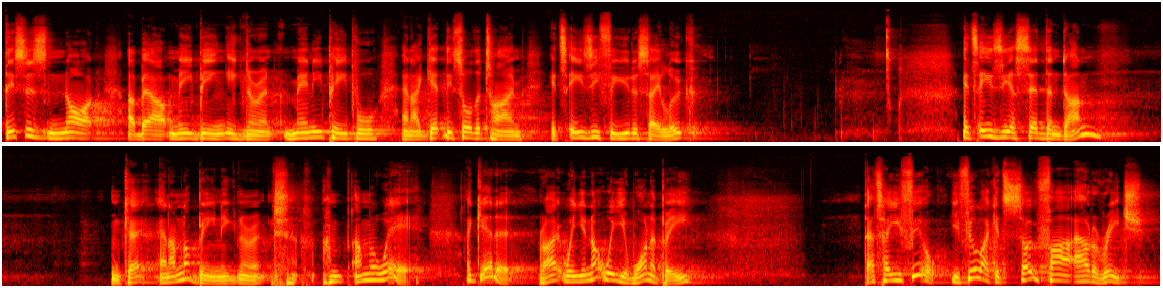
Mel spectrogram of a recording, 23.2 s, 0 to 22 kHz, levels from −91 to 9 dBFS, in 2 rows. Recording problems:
squashed, flat; heavily

